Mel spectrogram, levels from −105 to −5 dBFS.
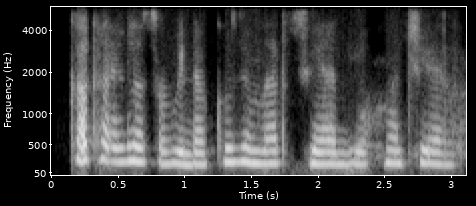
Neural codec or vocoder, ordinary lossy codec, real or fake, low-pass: codec, 16 kHz in and 24 kHz out, 1.1 kbps, FireRedTTS-2 codec; Opus, 16 kbps; fake; 5.4 kHz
